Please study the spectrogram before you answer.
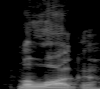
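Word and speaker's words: Málaga: Malaga.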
